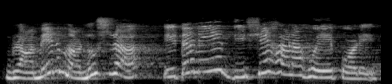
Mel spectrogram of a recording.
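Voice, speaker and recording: High, lively female storyteller. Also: moderate pace. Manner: steady, expressive storytelling. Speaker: narrator. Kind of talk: scripted storybook narration. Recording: reverberant with music underneath.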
